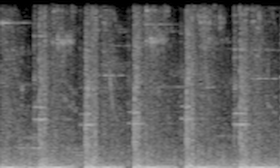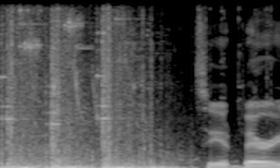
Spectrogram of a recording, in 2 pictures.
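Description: Rapid gunfire pops and cracks.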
